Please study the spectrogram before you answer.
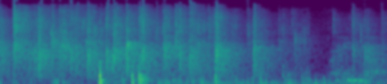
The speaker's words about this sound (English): Come on, let's clap over your head, in other words.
